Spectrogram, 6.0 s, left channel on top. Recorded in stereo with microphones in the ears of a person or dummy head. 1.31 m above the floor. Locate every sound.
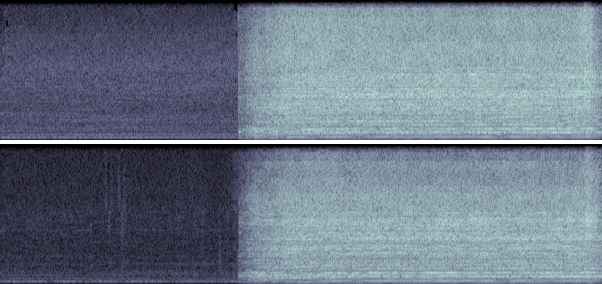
2.4 s a blender: 70° left (ahead or behind), 0.6 m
